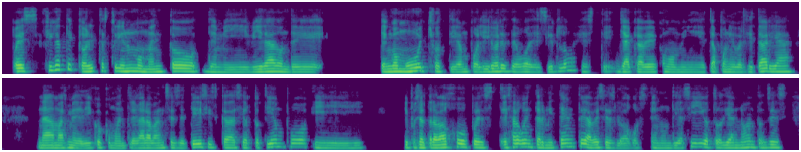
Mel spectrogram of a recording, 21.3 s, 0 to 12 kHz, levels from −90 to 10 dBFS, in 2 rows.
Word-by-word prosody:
Pues 145 Hz, 0 st, +4 dB
fíjate 220 Hz, +4 st, -1 dB
que 130 Hz, -, 0 dB
ahorita 145 Hz, +5 st, +2 dB
estoy 150 Hz, -2 st, -1 dB
en 140 Hz, 0 st, +5 dB
un 150 Hz, -, +3 dB
momento 135 Hz, +1 st, +3 dB
de 120 Hz, -4 st, -3 dB
mi 115 Hz, 0 st, -5 dB
vida 125 Hz, +4 st, +3 dB
donde 120 Hz, -2 st, -1 dB, 0.7 s
tengo 130 Hz, +2 st, +5 dB
mucho 140 Hz, +1 st, +4 dB
tiempo 120 Hz, +1 st, -2 dB
libre, 135 Hz, +4 st, +2 dB
debo 125 Hz, -2 st, -1 dB
decirlo, 120 Hz, +10 st, -5 dB
este, 120 Hz, +3 st, -11 dB
ya 125 Hz, -2 st, +2 dB
acabé 115 Hz, 0 st, 0 dB
como 120 Hz, -2 st, -4 dB
mi 110 Hz, 0 st, -8 dB
etapa 115 Hz, +3 st, -4 dB
universitaria, 130 Hz, +3 st, 0 dB, 0.5 s
nada 120 Hz, 0 st, +2 dB
más 120 Hz, 0 st, 0 dB
me 125 Hz, -3 st, 0 dB
dedico 115 Hz, +3 st, -2 dB
como 115 Hz, -3 st, -6 dB
a -, -, -3 dB
entregar 110 Hz, +1 st, -1 dB
avances 115 Hz, +1 st, -1 dB
de 110 Hz, -1 st, -4 dB
tesis 150 Hz, -1 st, +1 dB
cada 125 Hz, -1 st, 0 dB
cierto 120 Hz, -1 st, -5 dB
tiempo 165 Hz, +1 st, -1 dB
y 115 Hz, -1 st, -6 dB, 0.5 s
y 130 Hz, -, 0 dB
pues 125 Hz, +1 st, -6 dB
el 125 Hz, -, +4 dB
trabajo 135 Hz, +4 st, +4 dB
pues 135 Hz, -1 st, 0 dB
es 135 Hz, 0 st, -3 dB
algo 160 Hz, 0 st, +5 dB
intermitente, 155 Hz, +4 st, 0 dB
a -, -, +5 dB
veces 125 Hz, -2 st, -1 dB
lo 110 Hz, 0 st, -3 dB
hago 115 Hz, +1 st, -8 dB
s 120 Hz, -, -22 dB
en 115 Hz, -2 st, -5 dB
un 115 Hz, 0 st, -6 dB
día 115 Hz, -1 st, -3 dB
sí, 170 Hz, +2 st, -3 dB
otro 140 Hz, -4 st, 0 dB
día 125 Hz, 0 st, +1 dB
no, 125 Hz, +3 st, -1 dB
entonces, 135 Hz, -1 st, -2 dB
125 Hz, 170 wpm, -20 LUFS, 115-140 Hz, 0.7 s, en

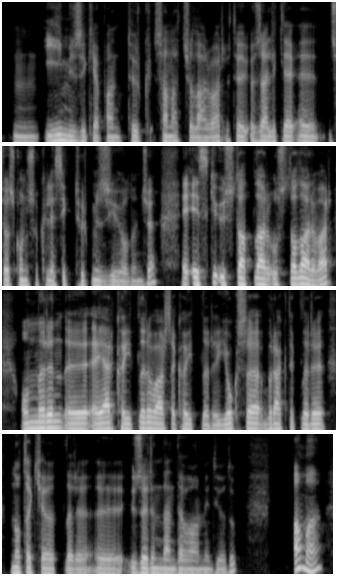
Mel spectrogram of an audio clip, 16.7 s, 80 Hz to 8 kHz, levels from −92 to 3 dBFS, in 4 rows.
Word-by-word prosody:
ımm, 100 Hz, -1 st, -8 dB
iyi 115 Hz, +3 st, +1 dB
müzik 105 Hz, -3 st, -3 dB
yapan 100 Hz, -1 st, -6 dB
Türk 105 Hz, -3 st, -7 dB
sanatçılar 100 Hz, -3 st, -5 dB
var, 95 Hz, +3 st, -5 dB
işte, 110 Hz, -2 st, -5 dB
özellikle, 105 Hz, 0 st, -2 dB
ııı, 105 Hz, -2 st, -4 dB, 0.2 s
söz 105 Hz, 0 st, 0 dB
konusu 105 Hz, -1 st, -3 dB
klasik 105 Hz, +2 st, -3 dB
Türk 110 Hz, -3 st, -7 dB
müziği 100 Hz, -2 st, -2 dB
olunca. 95 Hz, +7 st, -5 dB, 0.4 s
Eee, 130 Hz, -, +4 dB
e 135 Hz, -, +2 dB
eski 145 Hz, +4 st, +3 dB
üstatlar, 125 Hz, -2 st, +4 dB
ustalar 120 Hz, +1 st, +4 dB
var. 115 Hz, +8 st, +2 dB, 0.3 s
Onların, 130 Hz, +3 st, +5 dB
ııı, 110 Hz, 0 st, +5 dB
eğer 120 Hz, +2 st, +5 dB
kayıtları 120 Hz, +2 st, +1 dB
varsa 110 Hz, -1 st, +2 dB
kayıtları, 100 Hz, -2 st, -3 dB
yoksa 110 Hz, 0 st, +1 dB
bıraktıkları 110 Hz, -1 st, 0 dB, 0.2 s
nota 115 Hz, -1 st, +2 dB
kâğıtları, 100 Hz, -2 st, -3 dB
ııı, 100 Hz, 0 st, -2 dB
üzerinden 100 Hz, -3 st, 0 dB
devam 95 Hz, -1 st, -3 dB
ediyorduk. 95 Hz, -, -7 dB, 0.7 s
Ama 195 Hz, -2 st, +4 dB
105 Hz, 135 wpm, -23 LUFS, 100-115 Hz, 0.7 s, Onların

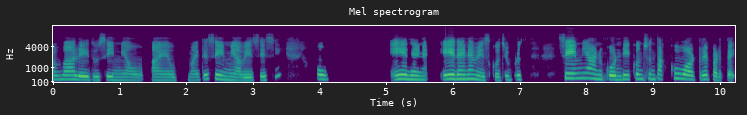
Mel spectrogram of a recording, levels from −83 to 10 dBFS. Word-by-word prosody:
రవ్వ 250 Hz, +1 st, -6 dB, 0.3 s
లేదు 215 Hz, -2 st, +2 dB
సేమియా 205 Hz, -2 st, -3 dB
వు 190 Hz, -, -9 dB, 0.3 s
అయి 195 Hz, 0 st, -5 dB
ఉప్మా 195 Hz, +1 st, -16 dB
అయితే 260 Hz, +7 st, -3 dB
సేమియా 220 Hz, -7 st, 0 dB
వేసేసి 215 Hz, -, -4 dB, 0.7 s
ఉప్ 260 Hz, 0 st, -3 dB, 1.1 s
ఏదైనా 250 Hz, -4 st, +2 dB, 0.3 s
ఏదైనా 280 Hz, 0 st, +5 dB
వేసుకోవచ్చు. 210 Hz, -1 st, -5 dB
ఇప్పుడు 255 Hz, +4 st, -3 dB, 0.6 s
సేమియా 320 Hz, 0 st, +6 dB
అనుకోండి 250 Hz, -1 st, +2 dB
కొంచెం 285 Hz, 0 st, -2 dB
తక్కువ 315 Hz, +3 st, -5 dB
వాటరే 255 Hz, +1 st, +1 dB
పడతాయి. 195 Hz, -4 st, -3 dB
245 Hz, 115 wpm, -21 LUFS, 210-275 Hz, 1.1 s, సేమియా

